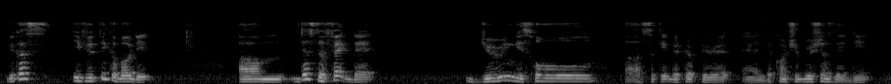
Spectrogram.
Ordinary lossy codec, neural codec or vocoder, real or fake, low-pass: MP3, 32 kbps; none; real; 7.2 kHz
